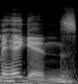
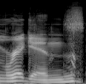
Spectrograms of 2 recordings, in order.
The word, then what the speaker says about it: Riggins: come out here and you say Tim Higgins instead of saying Tim Riggins, and you mess up the entire take by mispronouncing the star of the Dillon Panthers football.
